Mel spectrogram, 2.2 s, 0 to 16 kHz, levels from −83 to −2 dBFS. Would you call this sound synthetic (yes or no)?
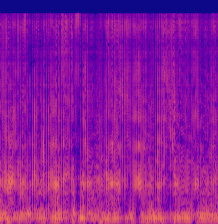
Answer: yes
